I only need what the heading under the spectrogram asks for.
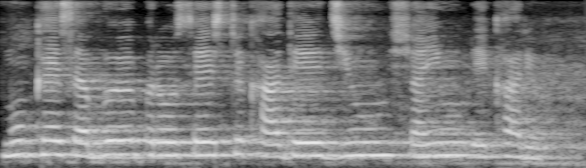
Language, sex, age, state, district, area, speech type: Sindhi, female, 45-60, Gujarat, Junagadh, urban, read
